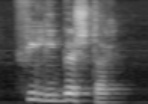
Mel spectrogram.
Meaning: 1. a filibuster, a tactic to delay Congressional procedures 2. a filibuster, an American mercenary who operated in Central America or the Spanish West Indies seeking to gain wealth or political power
- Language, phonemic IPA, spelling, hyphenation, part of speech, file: Dutch, /ˈfɪ.liˌbɑs.tər/, filibuster, fi‧li‧bus‧ter, noun, Nl-filibuster.ogg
